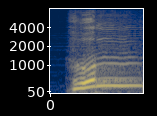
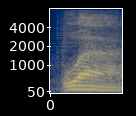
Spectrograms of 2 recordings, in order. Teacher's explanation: Mim itu kan dua bibirnya nempel. Baik. Sedangkan waw dia dua bibir tapi nggak nempel.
